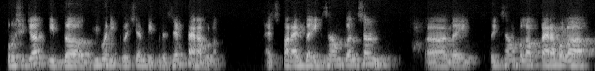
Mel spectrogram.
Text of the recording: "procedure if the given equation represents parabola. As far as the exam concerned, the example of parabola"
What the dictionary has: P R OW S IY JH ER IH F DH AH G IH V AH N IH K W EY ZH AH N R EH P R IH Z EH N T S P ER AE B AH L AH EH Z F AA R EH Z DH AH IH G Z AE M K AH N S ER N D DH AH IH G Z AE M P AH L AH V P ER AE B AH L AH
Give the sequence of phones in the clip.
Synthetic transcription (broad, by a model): P R OW S IY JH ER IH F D AH G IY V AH N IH K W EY SH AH N R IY P R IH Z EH N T P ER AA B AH L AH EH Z F AA R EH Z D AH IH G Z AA M K AH N S ER N D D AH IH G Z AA M P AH L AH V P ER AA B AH L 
